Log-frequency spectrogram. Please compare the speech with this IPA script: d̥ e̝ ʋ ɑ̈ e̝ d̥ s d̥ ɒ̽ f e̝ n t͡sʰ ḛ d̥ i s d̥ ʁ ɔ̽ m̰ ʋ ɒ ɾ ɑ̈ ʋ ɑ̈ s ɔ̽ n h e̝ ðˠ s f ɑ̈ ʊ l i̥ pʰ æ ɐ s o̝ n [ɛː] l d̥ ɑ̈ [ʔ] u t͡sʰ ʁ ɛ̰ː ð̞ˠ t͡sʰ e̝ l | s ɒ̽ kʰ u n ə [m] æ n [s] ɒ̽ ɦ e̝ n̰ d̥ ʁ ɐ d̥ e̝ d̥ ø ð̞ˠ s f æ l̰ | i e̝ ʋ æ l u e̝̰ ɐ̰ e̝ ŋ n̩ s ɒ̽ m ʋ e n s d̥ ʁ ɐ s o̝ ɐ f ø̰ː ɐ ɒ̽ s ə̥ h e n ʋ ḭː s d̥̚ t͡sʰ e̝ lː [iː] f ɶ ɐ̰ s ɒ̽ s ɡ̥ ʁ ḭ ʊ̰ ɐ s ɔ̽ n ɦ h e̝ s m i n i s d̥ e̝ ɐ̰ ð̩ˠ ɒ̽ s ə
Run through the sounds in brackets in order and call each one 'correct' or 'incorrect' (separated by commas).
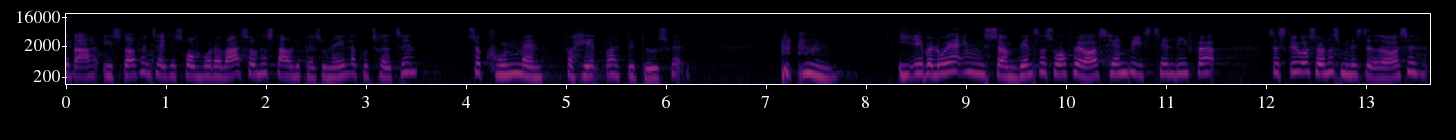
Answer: correct, incorrect, correct, incorrect, correct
